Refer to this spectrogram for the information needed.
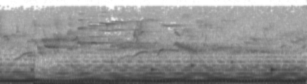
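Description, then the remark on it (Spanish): Faint, distant birds chirp and twitter intermittently over a steady, low, sustained musical drone that fills the background. No one speaks. “A lo lejos, escuchas el canto de los pájaros”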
